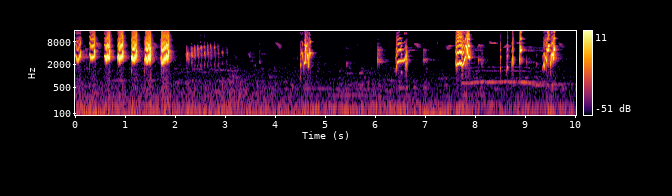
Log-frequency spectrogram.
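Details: Fischer's lovebird giving a rapid series of six harsh, high chirps, then scattered sharp squeaky calls separated by silences, with a faint low whistle near the end.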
